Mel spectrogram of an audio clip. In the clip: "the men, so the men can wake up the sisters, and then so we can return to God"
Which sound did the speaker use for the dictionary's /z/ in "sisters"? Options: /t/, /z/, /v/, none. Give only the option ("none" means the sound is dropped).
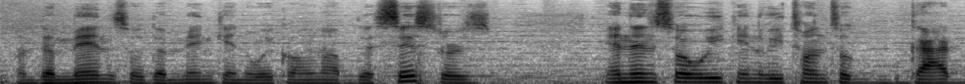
/z/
